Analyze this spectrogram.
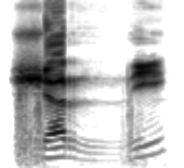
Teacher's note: ro yang pertama tebal yang kedua tipis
